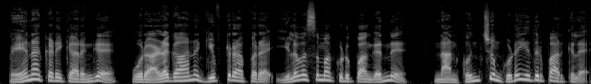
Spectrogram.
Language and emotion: Tamil, surprised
